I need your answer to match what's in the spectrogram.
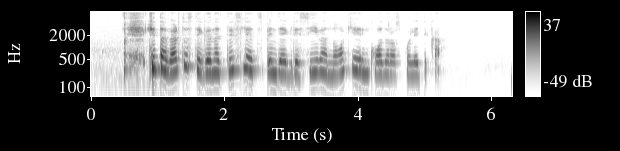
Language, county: Lithuanian, Vilnius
